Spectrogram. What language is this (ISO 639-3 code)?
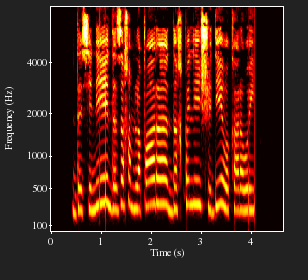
pus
